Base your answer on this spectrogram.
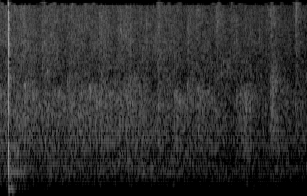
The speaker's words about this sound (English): Well, let's give the youth praise team again another round of applause.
